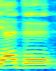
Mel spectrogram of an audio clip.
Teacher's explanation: huruf dal sukun. Dibaca sebagai qalqalah sughra, bukan yadkhuluna, tapi yad.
